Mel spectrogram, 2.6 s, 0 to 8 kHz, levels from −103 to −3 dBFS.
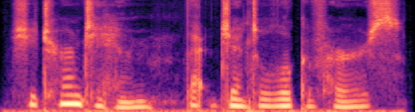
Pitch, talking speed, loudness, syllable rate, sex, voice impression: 170 Hz, 210 wpm, -16 LUFS, 4.7 syllables/s, female, feminine, adult-like, slightly soft, slightly intellectual, calm, slightly sweet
